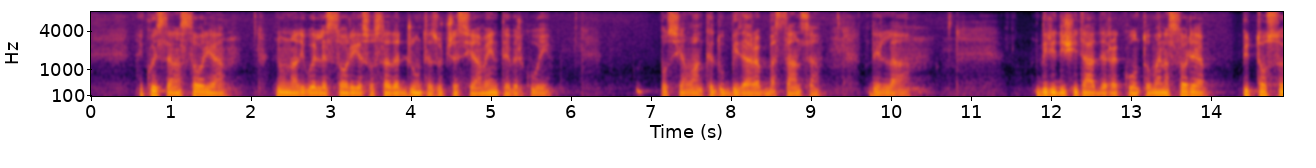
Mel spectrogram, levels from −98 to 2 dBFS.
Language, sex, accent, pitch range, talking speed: Italian, male, native, 95-105 Hz, 120 wpm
